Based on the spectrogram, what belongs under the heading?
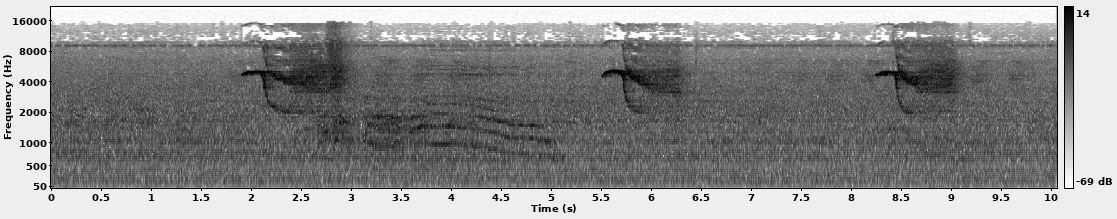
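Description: A bird calling three times, about three seconds apart: each call a loud, sharp high note that sweeps steeply down. Between the first two calls there is a softer, wavering call.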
